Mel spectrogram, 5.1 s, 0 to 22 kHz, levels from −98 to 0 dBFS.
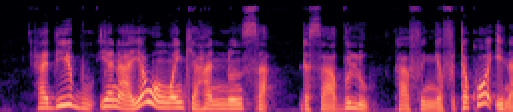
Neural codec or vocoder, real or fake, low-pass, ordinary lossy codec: none; real; 19.8 kHz; MP3, 64 kbps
